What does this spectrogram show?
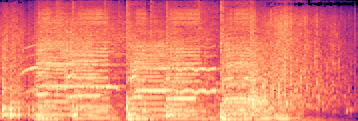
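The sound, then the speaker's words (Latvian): A loud electronic buzzer-like tone, a quiz signal for a wrong answer, sounds in three bursts, the first two quickly repeated and the third longer, with layered harmonic pitches fading out at the end. “Jū, jū, jū, dzirdēsiet signālu, kad atbildi nepareizā.”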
